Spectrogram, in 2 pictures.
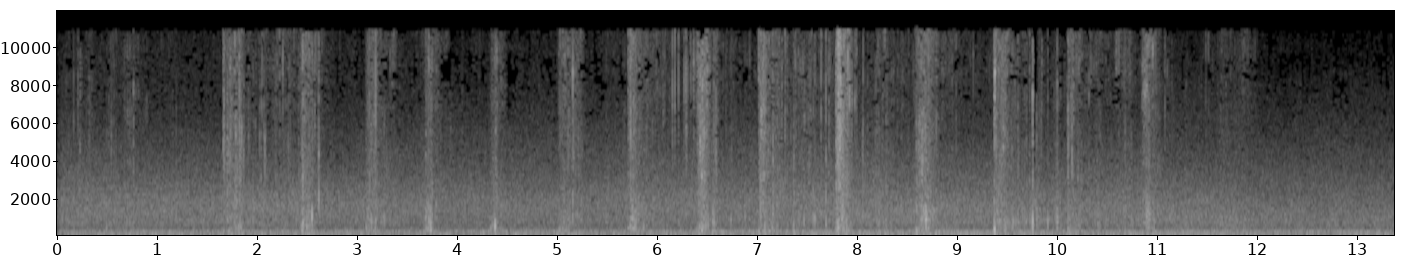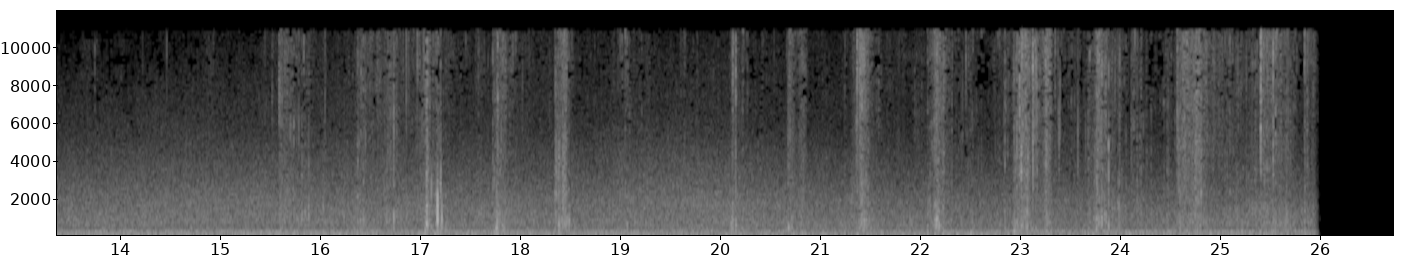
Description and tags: Walking On The Beach 01
Ambience, Atmosphere, Beach, Field-Recording, Footsteps, Ocean, Pebbles, Rocks, Sea, Wales, Water, Waves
